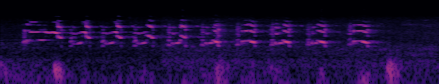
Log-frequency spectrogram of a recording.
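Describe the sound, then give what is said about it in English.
A seagull squawks over and over in a rapid, steady run of harsh, nasal cries, loud, with no voices around it. “If you've just heard a massive cut and wondered why there was a seagull dirty cut in there, we said something that maybe libelous.”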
